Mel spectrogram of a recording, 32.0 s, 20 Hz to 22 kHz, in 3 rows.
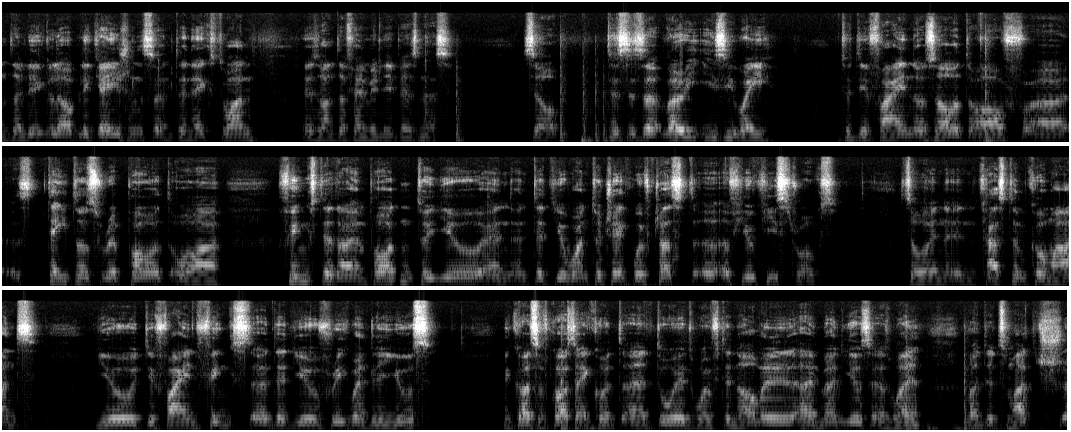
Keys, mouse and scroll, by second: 1.8 Down.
